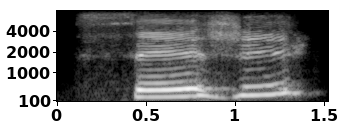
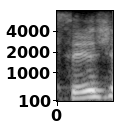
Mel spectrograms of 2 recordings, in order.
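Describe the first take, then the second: First: The word ends with an 'ee' sound. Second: The word ends with an 'ah' sound. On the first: The speaker calls it wrong. "Tem gente que diz assim" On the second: The speaker calls it right. "Que é seja"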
